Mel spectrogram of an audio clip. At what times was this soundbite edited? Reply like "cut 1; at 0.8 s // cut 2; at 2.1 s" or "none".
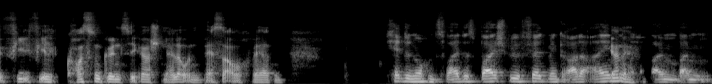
none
